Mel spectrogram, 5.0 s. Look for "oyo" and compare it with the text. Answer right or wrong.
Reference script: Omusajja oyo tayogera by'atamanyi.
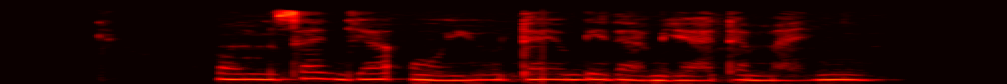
right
